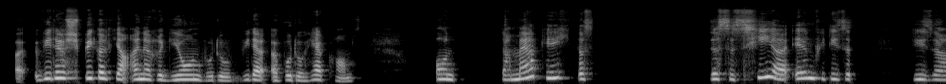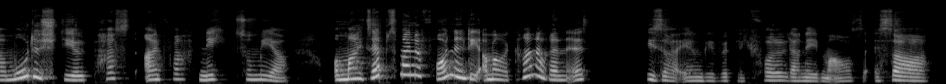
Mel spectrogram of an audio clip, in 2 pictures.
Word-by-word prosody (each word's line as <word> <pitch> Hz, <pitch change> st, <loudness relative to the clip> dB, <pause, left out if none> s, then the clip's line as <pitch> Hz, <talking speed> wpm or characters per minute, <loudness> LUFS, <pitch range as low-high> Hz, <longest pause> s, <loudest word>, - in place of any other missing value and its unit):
äh, -, -, -3 dB
widerspiegelt 285 Hz, 0 st, +5 dB
ja 235 Hz, -3 st, +4 dB
eine 230 Hz, -1 st, +3 dB
Region, 220 Hz, +1 st, +2 dB
wo 190 Hz, -, -4 dB
du 180 Hz, -2 st, -4 dB
wieder, 215 Hz, +1 st, +1 dB
äh 180 Hz, -, -1 dB
wo 210 Hz, -, +1 dB
du 190 Hz, -3 st, -3 dB
herkommst. 180 Hz, -, -4 dB, 0.7 s
Und, 235 Hz, -1 st, +2 dB, 0.4 s
da 220 Hz, -1 st, -3 dB
merke 290 Hz, +7 st, +4 dB
ich, 300 Hz, 0 st, +1 dB
dass 250 Hz, -1 st, -3 dB, 1.1 s
Dass 250 Hz, 0 st, +1 dB
es 230 Hz, -1 st, -3 dB
hier 315 Hz, -6 st, +4 dB
irgendwie 280 Hz, 0 st, +3 dB
diese 235 Hz, -1 st, -3 dB, 0.6 s
dieser 215 Hz, -2 st, -3 dB
Modestil 290 Hz, -, +2 dB
passt 275 Hz, +6 st, -11 dB
einfach 230 Hz, +2 st, -4 dB
nicht 220 Hz, +2 st, -4 dB
zu 225 Hz, -, -8 dB
mir. 195 Hz, -9 st, -4 dB, 0.4 s
Und 220 Hz, +1 st, +3 dB
mei 260 Hz, +2 st, +5 dB
selbst 335 Hz, -, +1 dB
meine 445 Hz, -2 st, +4 dB
Freundin, 335 Hz, -, +4 dB
die 250 Hz, -, -1 dB
Amerikanerin 225 Hz, -, 0 dB
ist, 225 Hz, +3 st, -4 dB, 0.5 s
die 230 Hz, -, -2 dB
sah 190 Hz, -4 st, -7 dB
irgendwie 165 Hz, -1 st, -10 dB
wirklich 170 Hz, -3 st, -16 dB
voll 185 Hz, -1 st, -6 dB
daneben 165 Hz, -3 st, -6 dB
aus. 155 Hz, +1 st, -10 dB
Es 170 Hz, 0 st, -10 dB
sah 175 Hz, -6 st, 0 dB
225 Hz, 145 wpm, -25 LUFS, 195-275 Hz, 1.1 s, widerspiegelt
